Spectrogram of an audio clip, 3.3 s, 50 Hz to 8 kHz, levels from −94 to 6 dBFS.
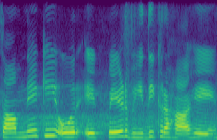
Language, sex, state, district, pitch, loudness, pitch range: Hindi, female, Madhya Pradesh, Dhar, 275 Hz, -13 LUFS, 240-340 Hz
